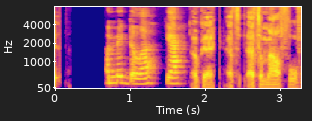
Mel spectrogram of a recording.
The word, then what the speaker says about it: amygdala: knows it's super overwhelmed yeah so the amygdala amigula duh how you say it amygdala yeah okay that's a mouthful for me especially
